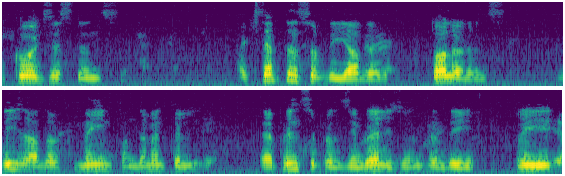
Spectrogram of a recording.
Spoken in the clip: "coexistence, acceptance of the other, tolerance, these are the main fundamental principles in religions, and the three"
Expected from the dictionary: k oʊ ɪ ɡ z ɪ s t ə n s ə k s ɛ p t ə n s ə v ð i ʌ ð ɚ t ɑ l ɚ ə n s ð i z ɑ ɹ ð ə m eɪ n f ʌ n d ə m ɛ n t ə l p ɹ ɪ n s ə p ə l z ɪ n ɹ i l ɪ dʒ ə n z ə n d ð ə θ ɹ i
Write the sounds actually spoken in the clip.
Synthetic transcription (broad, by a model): k oʊ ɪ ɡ z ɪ s t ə n s ə k s ɛ p t ə n s ə v ð i ʌ ð ɚ t ɑ l ɚ ə n s ð i z ɑ ɹ ð ə m eɪ n f ʌ n d ə m ɛ n t ə l p ɹ ɪ n s ə p ə l z ɪ n ɹ i l ɪ dʒ ə n z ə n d ð ə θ ɹ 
